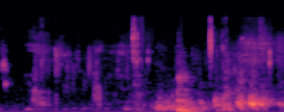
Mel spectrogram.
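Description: Wet mouth sounds of someone sipping a sour hard seltzer, soft at first and then louder, with a few small slurps, smacks and swallows and no talking.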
